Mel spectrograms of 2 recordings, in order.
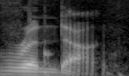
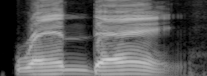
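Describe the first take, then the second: First: The first syllable is said as 'ren'. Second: The first syllable is said as 'ran'. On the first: The speaker calls it right. "his pronunciation of rendang" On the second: The speaker calls it wrong. "He calls it randang"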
